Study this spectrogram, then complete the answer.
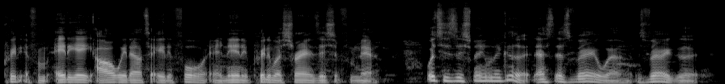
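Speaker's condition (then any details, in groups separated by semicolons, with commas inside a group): No condition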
